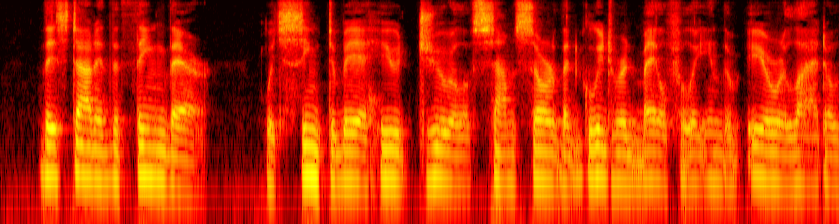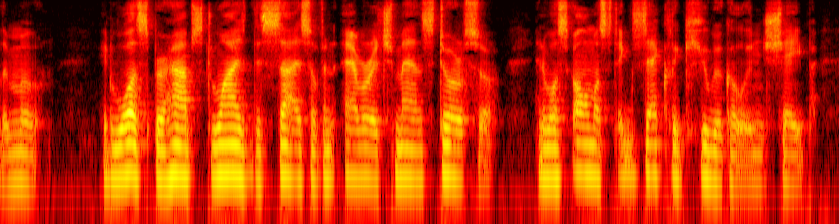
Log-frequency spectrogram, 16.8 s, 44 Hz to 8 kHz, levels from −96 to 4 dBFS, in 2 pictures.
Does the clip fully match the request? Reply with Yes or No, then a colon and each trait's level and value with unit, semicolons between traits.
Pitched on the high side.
No: low, 125 Hz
